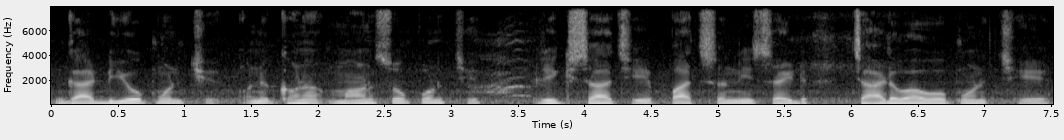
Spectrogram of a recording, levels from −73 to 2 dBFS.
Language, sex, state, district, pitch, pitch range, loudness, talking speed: Gujarati, male, Gujarat, Gandhinagar, 120 Hz, 115-130 Hz, -16 LUFS, 120 wpm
